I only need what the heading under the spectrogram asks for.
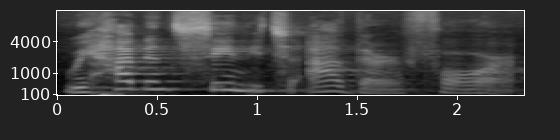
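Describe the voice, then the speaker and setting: An older woman with a Filipino accent preaches in a church, earnest and chatty, laughing at herself. Her voice carries a gravelly edge. She speaks at an unhurried pace, with pitch in the middle range. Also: very animated. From Philippines. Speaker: guest speaker. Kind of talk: sermon with prayer.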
